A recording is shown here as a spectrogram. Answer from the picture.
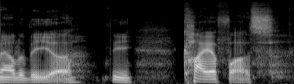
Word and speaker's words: Caiaphas: of the uh the caiaphas caiaphas or kaifus is another way of pronouncing it a house so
